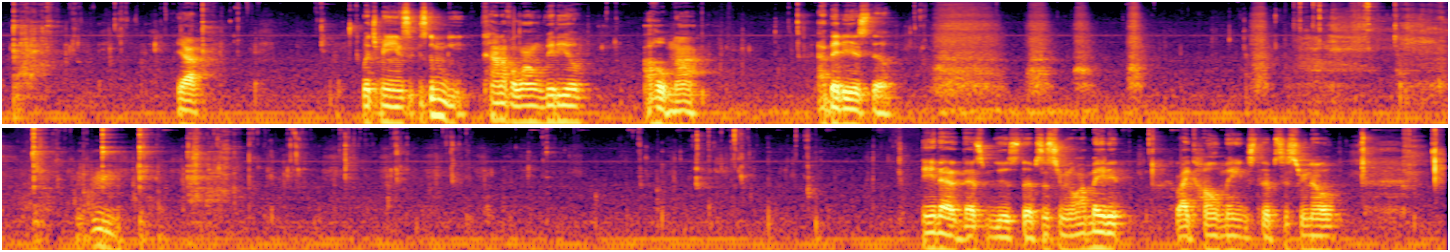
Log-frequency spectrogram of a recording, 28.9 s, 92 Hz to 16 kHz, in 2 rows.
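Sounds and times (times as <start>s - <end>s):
person chewing: 0.3s - 3.6s, 5.9s - 6.3s, 9.0s - 9.4s, 11.4s - 23.6s.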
